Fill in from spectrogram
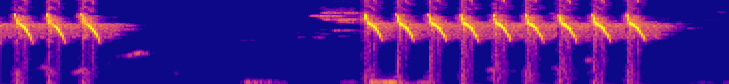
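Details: Bar-winged prinia song used for luring or training birds: three sharp chirps, a pause, then a steady run of about nine rapid, high, descending chirps.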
